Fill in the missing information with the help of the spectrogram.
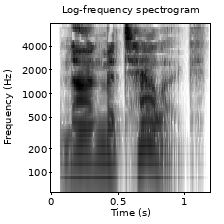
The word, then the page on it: nonmetallic: British English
